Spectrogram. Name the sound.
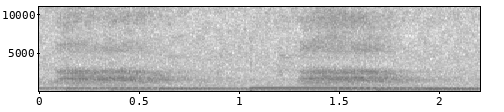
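crow cawing outside window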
